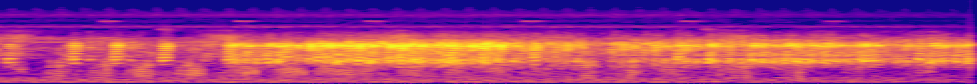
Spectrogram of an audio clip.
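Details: Nighttime frog croaking in Thailand, beginning with a few spaced pulsed croaks, then swelling after a second into a dense fast chorus of rattling calls, about four pulses a second.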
